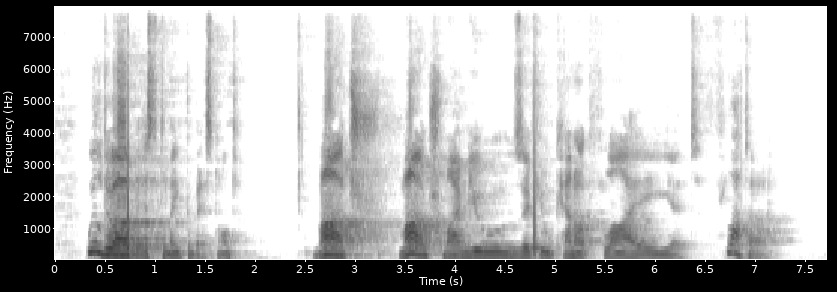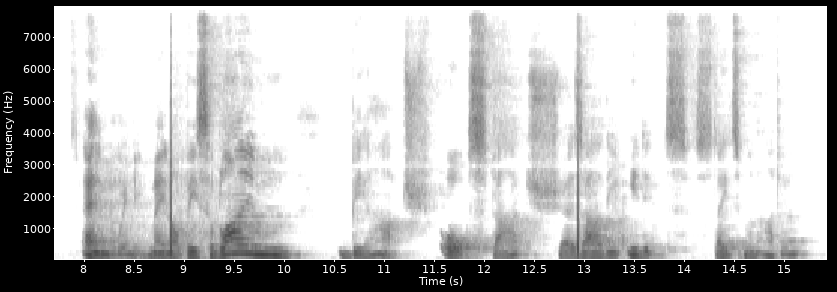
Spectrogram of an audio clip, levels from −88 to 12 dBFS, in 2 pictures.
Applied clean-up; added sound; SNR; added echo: classical method WPE with log-MMSE.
